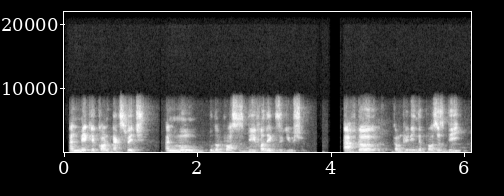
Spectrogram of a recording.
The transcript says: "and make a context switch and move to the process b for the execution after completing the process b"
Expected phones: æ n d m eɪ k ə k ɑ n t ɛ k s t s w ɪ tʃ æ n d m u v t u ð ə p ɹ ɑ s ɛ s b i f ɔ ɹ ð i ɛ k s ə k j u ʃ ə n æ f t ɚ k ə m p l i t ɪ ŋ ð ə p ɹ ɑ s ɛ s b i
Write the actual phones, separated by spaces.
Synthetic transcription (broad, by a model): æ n d m eɪ k ə k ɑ n t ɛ k t s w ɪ tʃ æ n d m u v t u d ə p ɹ ɑ s ɛ s b i f ɔ ɹ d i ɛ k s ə k j u ʃ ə n æ f t ɚ k ə m p l i t ɪ ŋ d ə p ɹ ɑ s ɛ s b i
